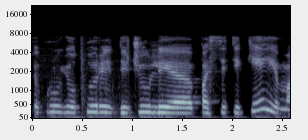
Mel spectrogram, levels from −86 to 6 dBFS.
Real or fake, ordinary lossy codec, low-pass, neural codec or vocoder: real; MP3, 96 kbps; 7.2 kHz; none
